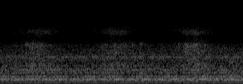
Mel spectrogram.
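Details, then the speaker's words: Whirlpool washing machine that wouldn't spin and blinked LEDs, after repair: drain pump runs then even spinning hum with soft regular rise and fall, slight vibration, no grinding or banging; normal spin cycle. "there you can hear the noise of the fine that is already squeezing you are already playing the article vibrates a little"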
